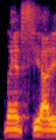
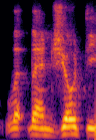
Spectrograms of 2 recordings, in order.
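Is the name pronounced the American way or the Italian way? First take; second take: American; Italian. First: The name is pronounced the Americanized way. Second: The name is pronounced the traditional Italian way. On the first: This is how the name is said in America. "is the Americanized version" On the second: This is how the name is said in Italy. "is the traditional Italian way"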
